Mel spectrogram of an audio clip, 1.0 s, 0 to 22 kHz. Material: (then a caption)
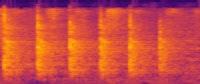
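Oak. Six sharp knocks on a wet, cracked oak burl bowl blank being rough turned, each a short, hollow-sounding tap centred around 530 Hz that dies away quickly. The knocked section sounds hollow, as the burl is full of cracks.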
